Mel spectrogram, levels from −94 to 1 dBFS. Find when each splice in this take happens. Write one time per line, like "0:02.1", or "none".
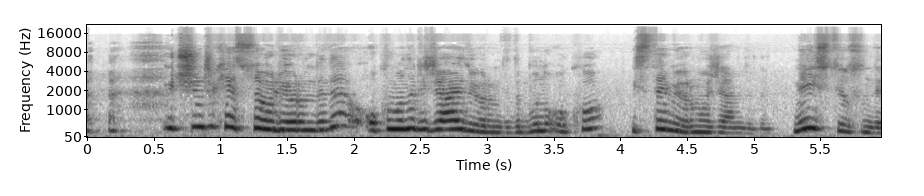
none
